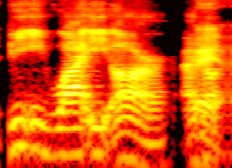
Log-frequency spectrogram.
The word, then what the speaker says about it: Beyer: No, but if Miss Bayer, is it Bayer or Smith? I didn't get the pronunciation. It's Beyer. She said Bayer.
